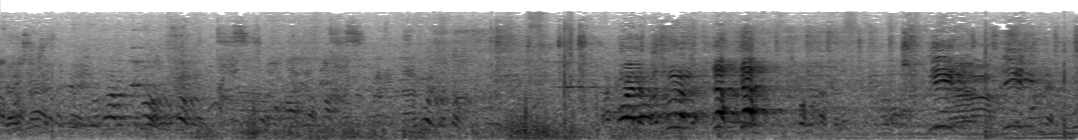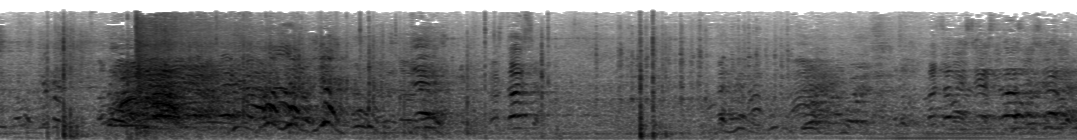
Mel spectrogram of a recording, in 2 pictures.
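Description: Men shout and call out across an outdoor pitch.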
